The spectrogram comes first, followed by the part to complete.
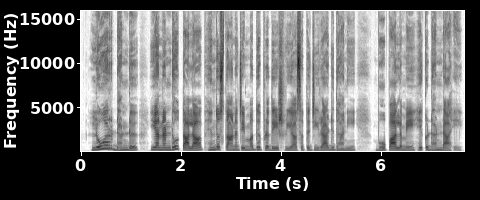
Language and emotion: Sindhi, neutral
